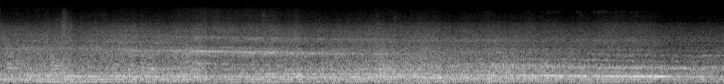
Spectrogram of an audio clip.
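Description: Electric commuter train running at a station, a steady rumble with a whine in it that falls slowly in pitch over several seconds as the train slows.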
